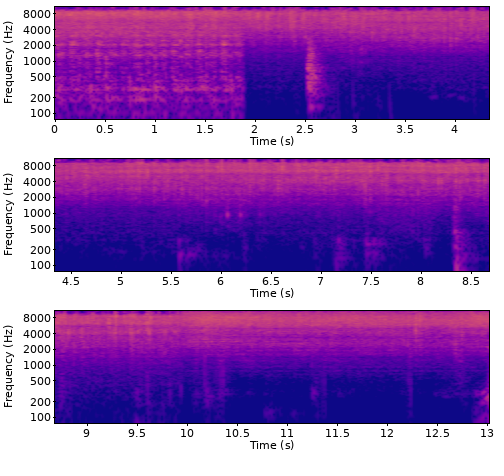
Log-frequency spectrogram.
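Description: Jamaican fried chicken sizzles steadily in a hot pan, a dense bright hiss of frying oil with a few faint pops and knocks over the constant crackle.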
